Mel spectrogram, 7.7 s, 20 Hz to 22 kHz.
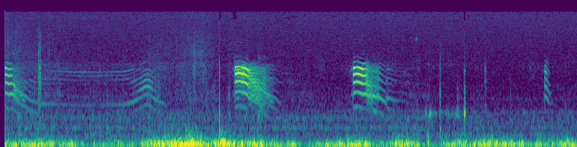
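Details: Female puma calling for a male to mate with, near Torres del Paine National Park, Chile, on April 13, 2019: several short, harmonic, bird-like chirping calls spaced a second or so apart over steady low rumbling wind noise.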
